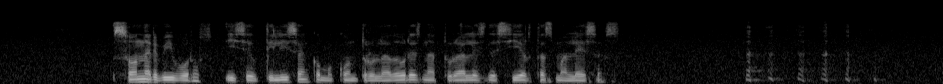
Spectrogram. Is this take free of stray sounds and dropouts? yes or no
no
